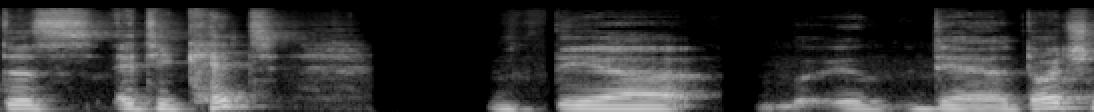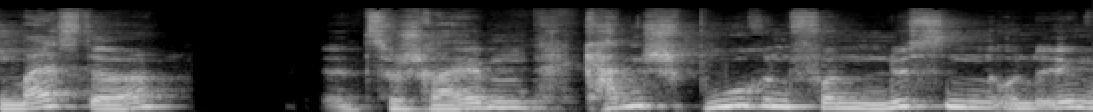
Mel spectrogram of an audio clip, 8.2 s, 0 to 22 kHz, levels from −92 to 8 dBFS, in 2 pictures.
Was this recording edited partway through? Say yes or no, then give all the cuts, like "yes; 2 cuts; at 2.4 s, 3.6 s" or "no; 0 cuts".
no; 0 cuts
